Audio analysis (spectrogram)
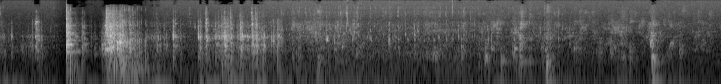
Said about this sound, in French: Je fais un petit bain de pied euh, nécessaire. Si je veux pas que la caravane soit infestée d'une odeur fétide.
